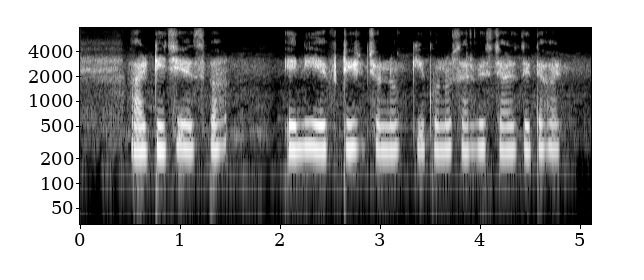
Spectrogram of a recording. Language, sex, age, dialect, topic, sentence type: Bengali, female, 18-24, Northern/Varendri, banking, question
